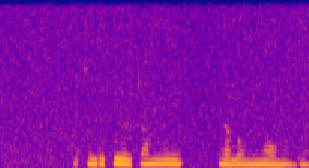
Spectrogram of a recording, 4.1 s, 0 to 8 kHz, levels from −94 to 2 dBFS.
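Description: Throughout the speech, noise suppressor artifacts: the room noise is pushed down by about 18 dB between phrases and returns beneath them.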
